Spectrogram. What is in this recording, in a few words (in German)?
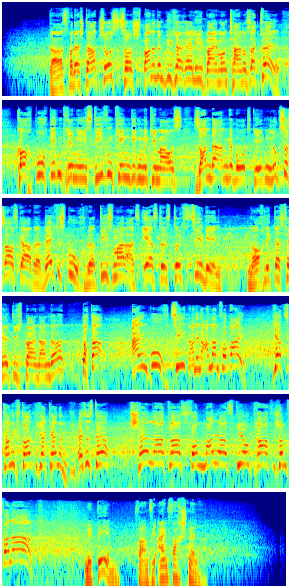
Werbung; Montanus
